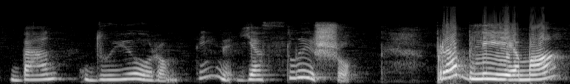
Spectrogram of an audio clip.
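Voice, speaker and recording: A woman teaching a language lesson, repeating words slowly and addressing her students as friends. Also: fairly high pitch. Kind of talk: slow classroom explanation. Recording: dull lo-fi recording.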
